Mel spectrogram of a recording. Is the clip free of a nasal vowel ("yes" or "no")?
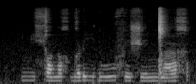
yes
